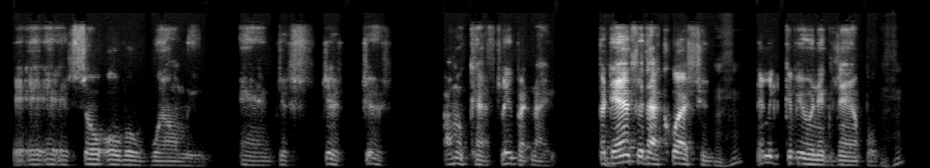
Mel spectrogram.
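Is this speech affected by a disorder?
Yes: severe to profound hearing loss; congenital severe to profound hearing loss, identified near age 2, two deaf uncles, hearing aids since early childhood; speech language therapy programs in childhood, relied on lip reading when aids failed.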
